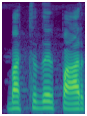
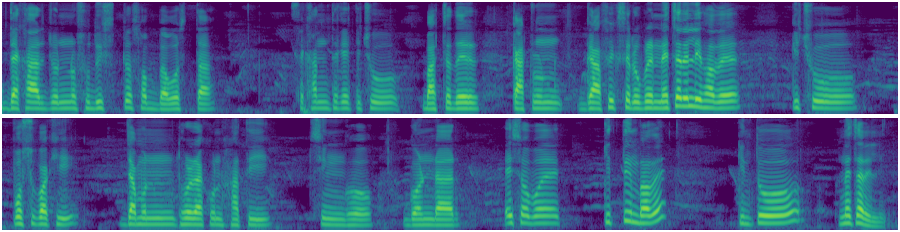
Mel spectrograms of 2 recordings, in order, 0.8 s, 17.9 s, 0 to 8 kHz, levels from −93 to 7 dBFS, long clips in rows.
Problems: none marked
